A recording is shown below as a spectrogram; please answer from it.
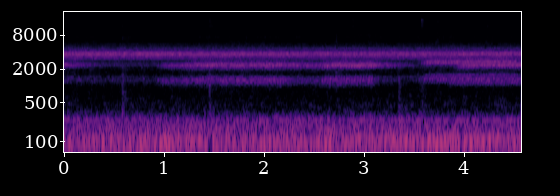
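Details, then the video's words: Rain-soaked frog chorus of thousands of animals, overlapping sustained trills stacked at several pitches, with rain hissing and rumbling throughout. "Frogs in Rain 2 Hours of Frogs, Thousands of Frogs Singing"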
